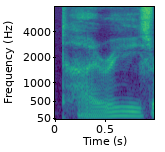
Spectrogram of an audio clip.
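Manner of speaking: breathy whispered name. Real, not acted. Host spotting the clip, whispering the name. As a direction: whisper it to yourself.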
